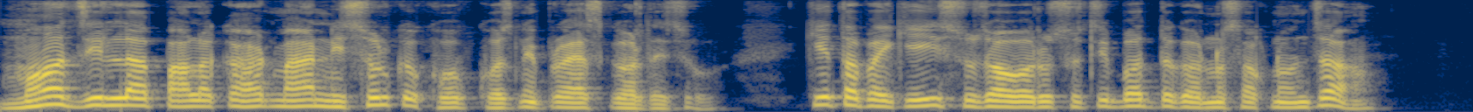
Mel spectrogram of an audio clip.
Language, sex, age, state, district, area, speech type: Nepali, male, 45-60, West Bengal, Kalimpong, rural, read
